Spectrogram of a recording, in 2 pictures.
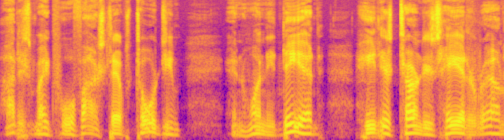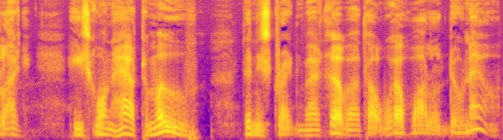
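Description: An elderly man with a rural Arkansas, Appalachian-like mountain accent and a gravelly voice, telling a folksy story in a halting, plainspoken way. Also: a little high, dry recording. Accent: rural Arkansas Ozark mountain, Appalachian-like. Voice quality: gravelly, raspy old voice. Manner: halting, plainspoken, rustic grammar. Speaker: storyteller being interviewed.

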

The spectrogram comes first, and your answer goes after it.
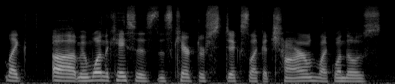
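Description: A woman's voice: low voice, steady tone, a little fast, fairly bright tone, clean tone. A woman in casual chat about favorite video games, rambling with many fillers and restarts. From Cantonese family background.

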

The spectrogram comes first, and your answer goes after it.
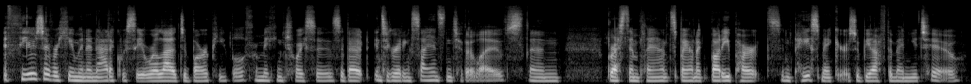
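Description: A woman hosting a podcast, reading a scripted opinion piece in a smooth, composed, conversational way with wry touches. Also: lowish voice, level tone, fairly quick, no echo. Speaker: podcast host. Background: music.

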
